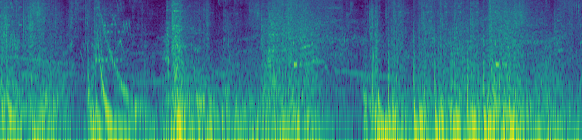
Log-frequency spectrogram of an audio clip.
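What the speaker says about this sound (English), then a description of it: "Use his own machine gun against him" Rapid machine gun bursts rattle through the VR shooter Robo Recall, loud and dense, mixed with impacts, thuds and sweeping robotic game effects that continue throughout with little pause.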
